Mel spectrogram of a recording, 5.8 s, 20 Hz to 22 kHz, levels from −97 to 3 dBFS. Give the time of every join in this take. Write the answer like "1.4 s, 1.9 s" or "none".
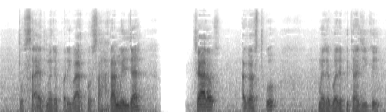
2.8 s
